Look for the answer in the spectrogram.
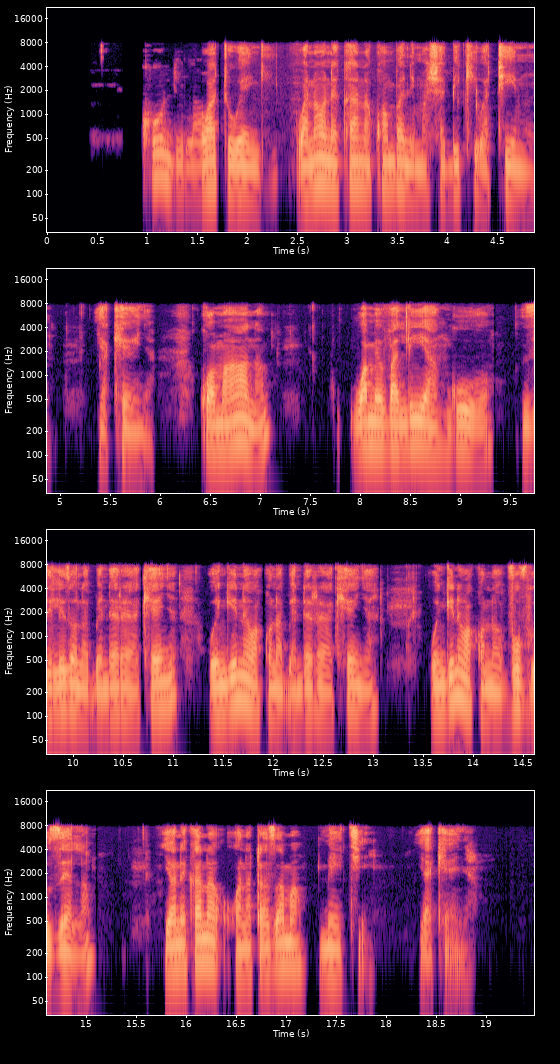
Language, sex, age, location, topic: Swahili, male, 18-24, Kisumu, government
